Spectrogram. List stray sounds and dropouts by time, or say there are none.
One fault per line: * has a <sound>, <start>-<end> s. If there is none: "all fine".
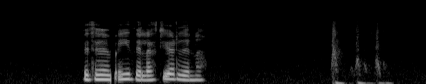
* has a dropout, 1.1-1.2 s
* has a whoosh, 3.3-3.9 s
